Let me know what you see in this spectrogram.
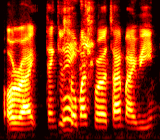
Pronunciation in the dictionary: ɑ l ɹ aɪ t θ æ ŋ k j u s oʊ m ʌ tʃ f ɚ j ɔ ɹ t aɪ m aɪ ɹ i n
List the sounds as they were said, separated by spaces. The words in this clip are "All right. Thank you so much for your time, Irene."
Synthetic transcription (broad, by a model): ɑ l ɹ aɪ t t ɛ ŋ k j u s oʊ m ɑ tʃ f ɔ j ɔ t aɪ m aɪ ɹ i n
